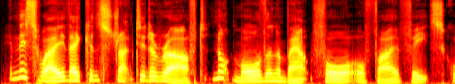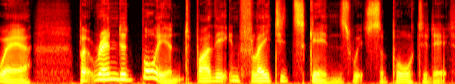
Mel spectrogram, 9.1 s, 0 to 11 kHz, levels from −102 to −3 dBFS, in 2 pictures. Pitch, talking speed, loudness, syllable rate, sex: 135 Hz, 170 wpm, -19 LUFS, 4.3 syllables/s, male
